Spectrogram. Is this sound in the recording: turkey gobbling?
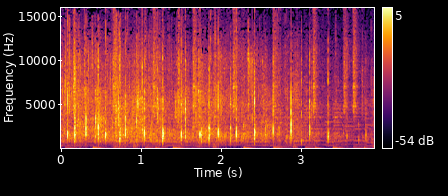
no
